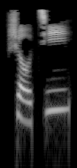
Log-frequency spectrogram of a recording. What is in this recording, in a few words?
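"手机", Mandarin Chinese; chinese-flashcards; hsk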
